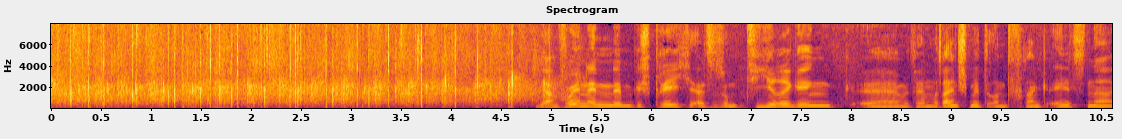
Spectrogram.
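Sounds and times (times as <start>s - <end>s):
audience applause: 0.0s - 5.2s
speech: 4.9s - 10.6s.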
